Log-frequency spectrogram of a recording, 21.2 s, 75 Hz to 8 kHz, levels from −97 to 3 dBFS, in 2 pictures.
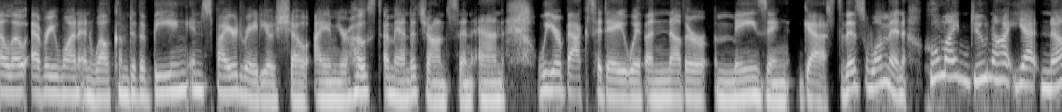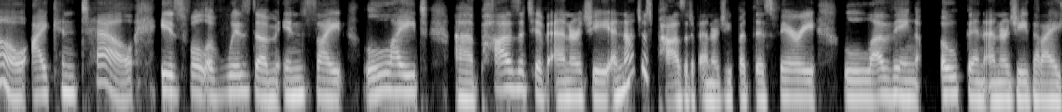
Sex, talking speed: female, 165 wpm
